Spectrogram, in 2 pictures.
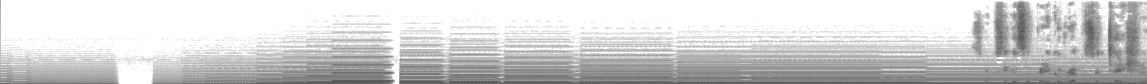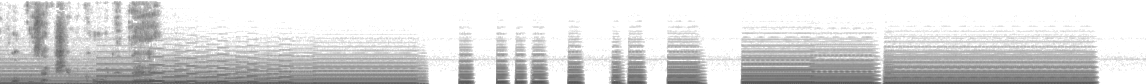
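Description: Sonic Pi's triangle-wave (:tri) synth playing back a recorded MIDI keyboard performance, loud at this point: held chords, a quick run of higher notes about ten seconds in, then several short stabbed chords and a final held chord.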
